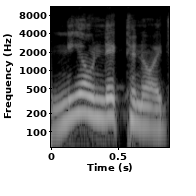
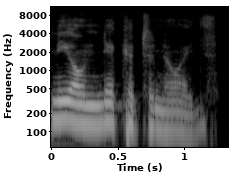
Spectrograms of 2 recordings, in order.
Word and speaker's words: neonicotinoids: Okay, neonictinoids. I had to post this slide up here so you guys can see a couple of different things. Mary Alice talked about, it's pronounced neonicotinoids.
